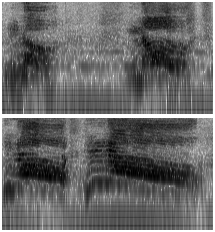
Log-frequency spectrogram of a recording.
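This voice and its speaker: A shouting, wrathful demigod villain. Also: male voice, extremely high pitch, sing-song, drawn-out words, creaky, loud music behind the voice, a loud crowd, heavily acted. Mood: shocked fury. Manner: theatrical, menacing, shouting. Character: wrathful male demigod, tyrant villain bent on destroying humanity. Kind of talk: video game cutscene acting.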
